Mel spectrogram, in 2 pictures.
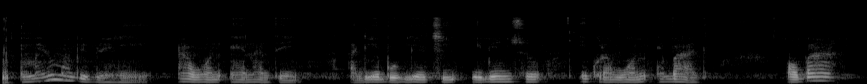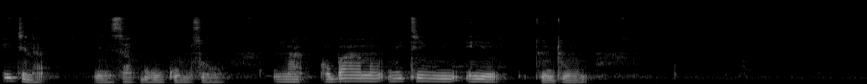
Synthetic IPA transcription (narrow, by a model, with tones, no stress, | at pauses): m̩˨mã˨ɲɪ̃˦mã˦be˨bɾe˨hɪ̰˨ | a˨wɔ̃˦nɛ˦˨˦nã˦n˨tʰɪ˨a̰˨dɪ˦ɛ˦bo˨bi˦a˦t͡ɕʰi˦e˨be˦n̩˦sʊ˦e˦kʰu˨ɾa̰˨wɔ̃˦nɛ˦ba˦˨ɡ | ɔ˨baː˦e˦d͡ʑi˨nã̰˨ | mɪ̃˨n˨sa˦bʊ̃˦ŋ˦kʰũ˦msʊ˦nã˨ɔ˨baː˦nʊ̃˦nĩ˦tʰĩ˦m˦nĩ˦jɛ˨tʰũ˨n˨tʰũ˦m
